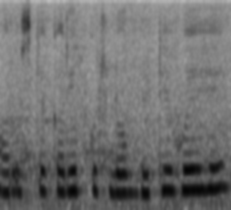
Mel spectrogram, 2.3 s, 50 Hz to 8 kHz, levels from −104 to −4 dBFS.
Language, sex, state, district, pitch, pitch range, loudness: Urdu, female, Uttar Pradesh, Budaun, 245 Hz, 235-255 Hz, -13 LUFS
